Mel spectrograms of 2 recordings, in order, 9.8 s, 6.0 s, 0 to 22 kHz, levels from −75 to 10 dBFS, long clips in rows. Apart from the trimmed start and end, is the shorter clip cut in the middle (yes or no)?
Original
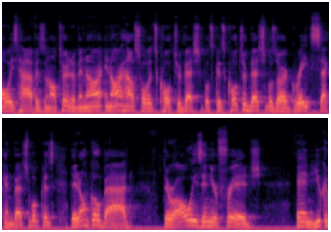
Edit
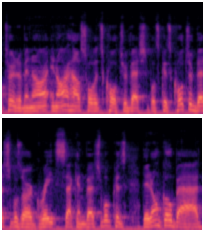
no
